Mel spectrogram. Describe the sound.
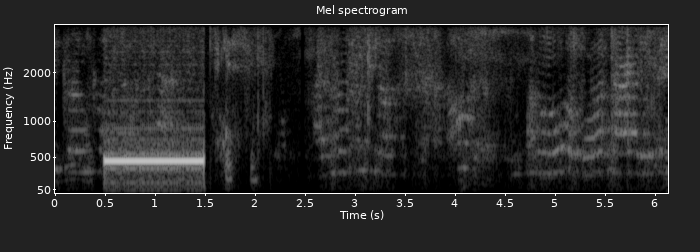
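A single steady ringback tone on an outgoing phone call, sounding for about one second, loud and even, followed by quieter stretches where people talk.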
